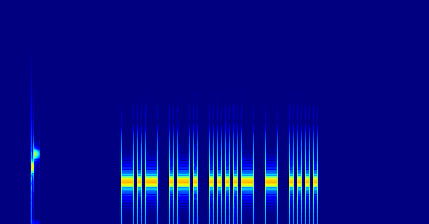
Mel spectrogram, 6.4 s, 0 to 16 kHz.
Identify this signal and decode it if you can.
Morse code, heard as a keyed tone, about 20 wpm, 700 Hz. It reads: KR4TH
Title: Call Signs Repeated 3x - 20wpm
